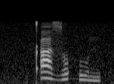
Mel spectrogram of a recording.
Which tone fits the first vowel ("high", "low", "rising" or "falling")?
falling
